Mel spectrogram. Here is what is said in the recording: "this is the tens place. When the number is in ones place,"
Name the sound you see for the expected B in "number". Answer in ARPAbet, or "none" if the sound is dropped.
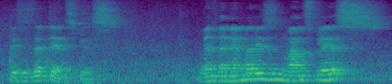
none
